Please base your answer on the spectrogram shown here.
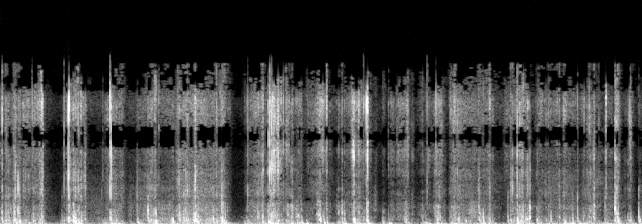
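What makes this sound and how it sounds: Long nails scratch khaki cotton canvas work pants lying flat, working over the waistband, the button area and the orange elastic waistband lining. The result is a steady run of dry, rasping scratches and soft crinkles, with brief quiet gaps between strokes and bright, hissy highs over a low rumble.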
